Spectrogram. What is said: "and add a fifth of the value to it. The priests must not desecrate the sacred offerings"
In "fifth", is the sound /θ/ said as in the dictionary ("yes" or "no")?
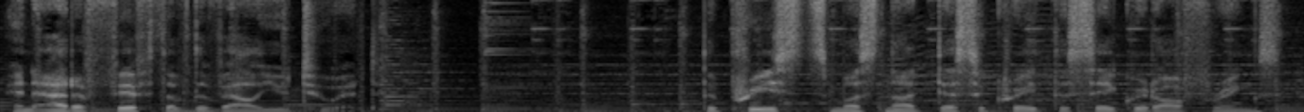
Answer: yes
